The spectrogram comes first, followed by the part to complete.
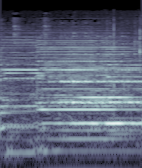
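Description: Instrumental bridge of a slow waltz between sung verses: accordion-like held chords with backing instruments, no voice.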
